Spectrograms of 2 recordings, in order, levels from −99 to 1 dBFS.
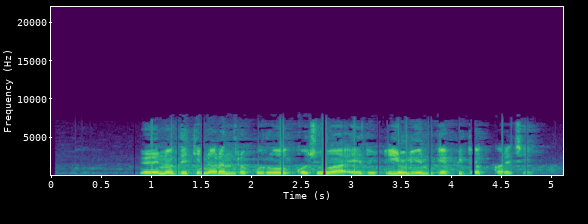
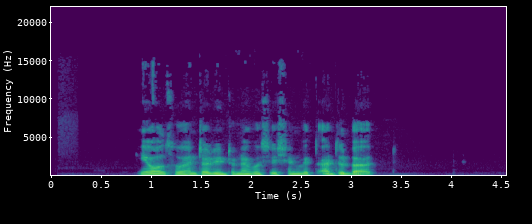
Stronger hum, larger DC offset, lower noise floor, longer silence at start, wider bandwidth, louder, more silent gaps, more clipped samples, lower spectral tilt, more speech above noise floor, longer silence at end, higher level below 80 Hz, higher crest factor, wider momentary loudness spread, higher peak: neither; neither; second, -54 dBFS vs -83 dBFS; about the same, 0.9 s vs 0.9 s; second, 7.4 kHz vs 15 kHz; first, -16 LUFS vs -28 LUFS; neither; neither; second, -4 dB/octave vs -7 dB/octave; second, 38 dB vs 56 dB; second, 0.3 s vs 1.35 s; first, -54 dBFS vs -64 dBFS; about the same, 16 dB vs 20 dB; about the same, 7 LU vs 5 LU; first, -2 dBFS vs -10 dBFS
